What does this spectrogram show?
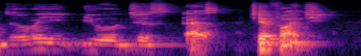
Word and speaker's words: Ce faci: Oh, English pronunciation. Spelling. Yeah, like phonetic. Like phonetic. C-H-E. Oh, it's Che fudge.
